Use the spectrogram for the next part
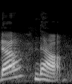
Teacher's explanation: आपको ऐसा लग रहा है कि जीभ एकदम उछल के आगे को आ रही है। जो नोक है वह मुड़ रही है जीभ के पीछे को। जब बोल रहे हैं तो जीभ जो है एक झटके से आगे की ओर फेंकी जा रही है। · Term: उत्क्षिप्त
